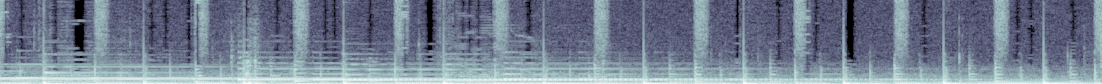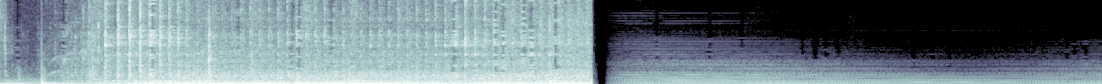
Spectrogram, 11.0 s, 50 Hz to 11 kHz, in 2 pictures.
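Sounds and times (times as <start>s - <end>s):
lawn mower engine running: 5.0s - 8.5s.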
